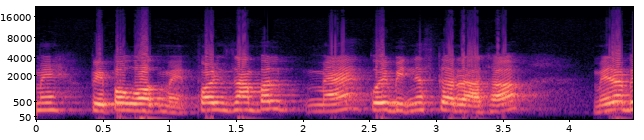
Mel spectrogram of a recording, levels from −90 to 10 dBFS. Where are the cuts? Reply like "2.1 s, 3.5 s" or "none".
1.2 s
